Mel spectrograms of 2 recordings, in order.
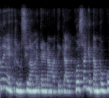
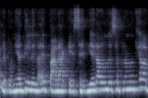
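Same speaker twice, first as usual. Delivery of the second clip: normal talking voice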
